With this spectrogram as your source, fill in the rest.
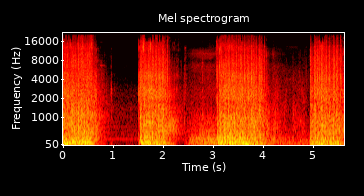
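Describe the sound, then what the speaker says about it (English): Rifle fire in a Counter-Strike match comes in loud, dense bursts of rapid shots, broken by short quiet gaps, with no voices over it. "The rifle of No Way cements the round."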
